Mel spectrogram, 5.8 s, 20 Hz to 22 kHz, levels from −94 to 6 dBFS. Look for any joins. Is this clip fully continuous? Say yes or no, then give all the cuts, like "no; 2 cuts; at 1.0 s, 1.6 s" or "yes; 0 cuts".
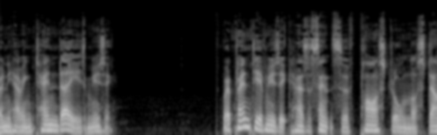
no; 3 cuts; at 1.1 s, 2.0 s, 3.5 s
